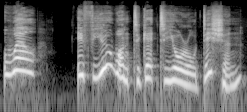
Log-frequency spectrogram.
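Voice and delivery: angry. Acted. Harminder challenges the blonde about audition, angry. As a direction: lay down terms crossly. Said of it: "Harminder was speaking angrily".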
